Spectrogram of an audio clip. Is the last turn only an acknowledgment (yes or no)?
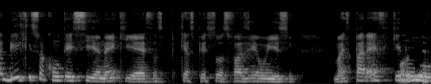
yes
